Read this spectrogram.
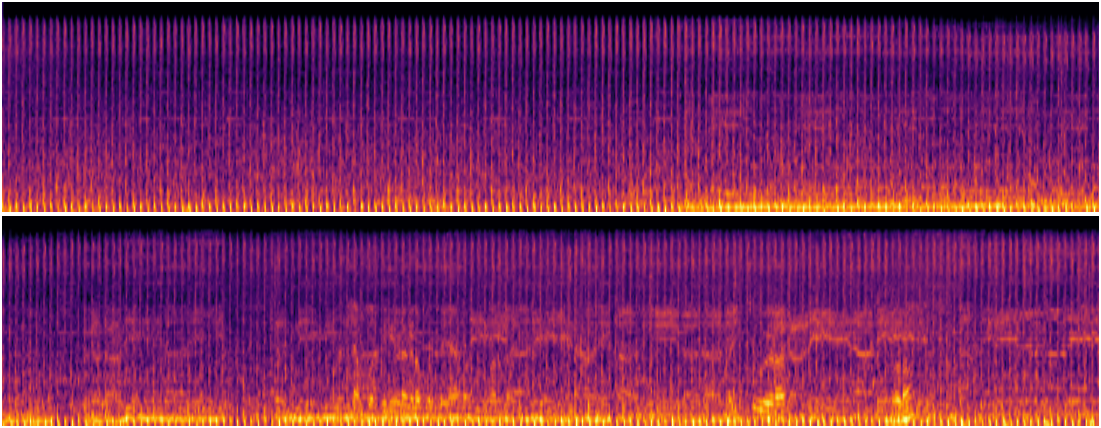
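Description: A helicopter's rotor thumps rapidly and steadily throughout.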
